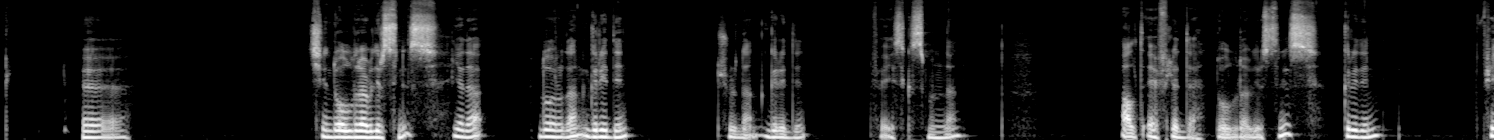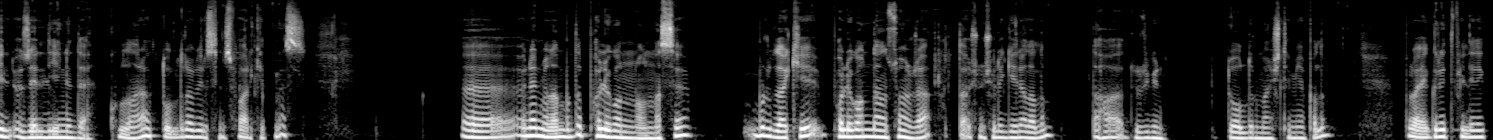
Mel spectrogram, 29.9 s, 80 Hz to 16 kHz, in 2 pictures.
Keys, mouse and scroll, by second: 3.9 middle click, 5.3 ctrl+z, 7.5-15.5 drag, 16.5 middle click, 17.3 1, 17.7 click, 18.1-20.3 middle drag, 18.1-18.9 scroll up 1, 21.4 middle click, 22.9 middle click, 24.4 ctrl+z, 24.9 ctrl+z, 25.9 ctrl+z, 28.3-29.4 drag.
